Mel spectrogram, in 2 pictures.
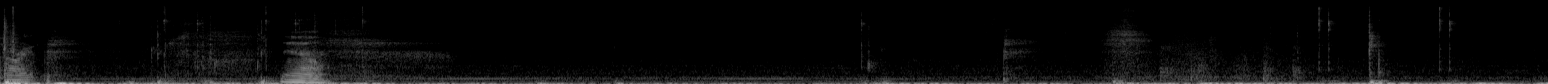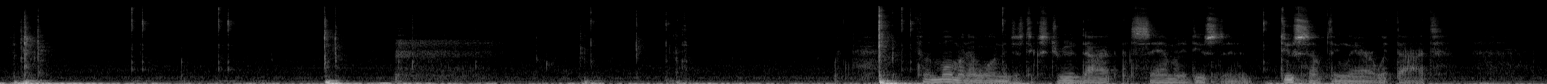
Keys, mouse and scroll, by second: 0.1 KP_1, 1.3-5.7 middle drag, 13.3 click, 13.8 Tab, 15.8 ctrl+Tab, 17.8 click, 18.8 KP_1, 21.5-24.3 middle drag, 24.3 e, 25.6 click, 28.6 middle click.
